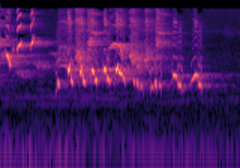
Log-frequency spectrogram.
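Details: Mimicking white-rumped shama, its song holding prinia, kapas tembak and eagle imitations: a few high notes, then a chattering run of short lower slurred notes that fade at the end.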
